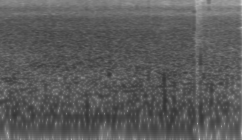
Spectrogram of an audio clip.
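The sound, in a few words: rain falling outdoors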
